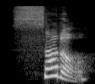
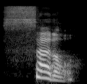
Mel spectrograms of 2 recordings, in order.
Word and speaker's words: subtle: that's an easy one subtle this one's a a little bit difficult to explain subtle subtle silent be so delicate or precise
